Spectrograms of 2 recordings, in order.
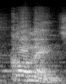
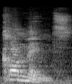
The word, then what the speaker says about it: comment: So, it is comment, your comment on something. You don't comment. You comment on something. Can I have your comment? I am going to comment, not comment, on something.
